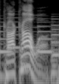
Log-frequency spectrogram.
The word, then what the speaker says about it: kakaw: known as techymates and it is originally pronounced as kakawa which is the vocabulary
